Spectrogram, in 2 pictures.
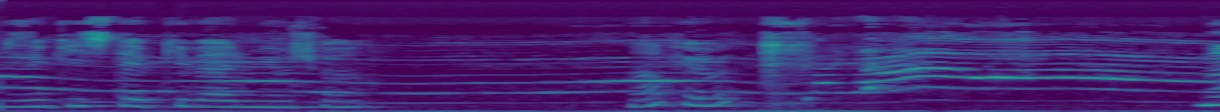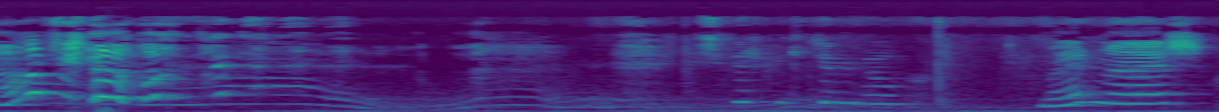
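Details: On their first meeting, a stray cat found on the street agitates the house cat; long wavering, moaning caterwauls with bending harmonics, broken by short sharp yowls and a human voice in the room.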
